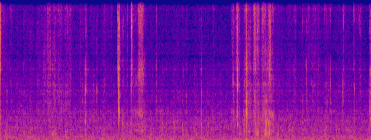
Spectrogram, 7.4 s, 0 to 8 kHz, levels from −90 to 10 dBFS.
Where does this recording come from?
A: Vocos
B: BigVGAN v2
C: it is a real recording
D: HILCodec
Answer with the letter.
D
